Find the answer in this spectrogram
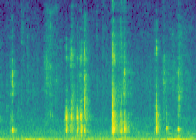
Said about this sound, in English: Let me just type this out.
